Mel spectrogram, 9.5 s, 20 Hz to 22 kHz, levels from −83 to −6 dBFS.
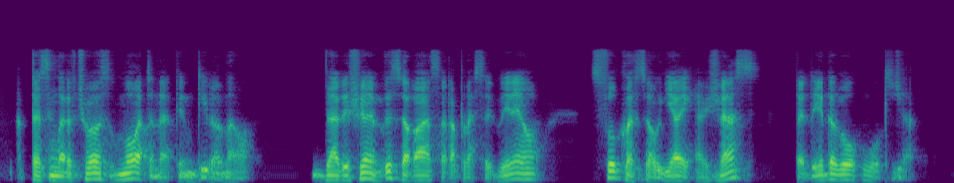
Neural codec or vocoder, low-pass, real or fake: codec, 16 kHz, 0.5 kbps, FreqCodec, larger model; 7.2 kHz; fake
